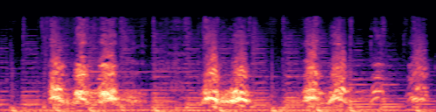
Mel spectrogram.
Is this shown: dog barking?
yes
